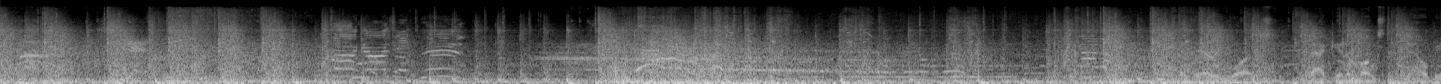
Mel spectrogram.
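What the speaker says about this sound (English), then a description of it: "Shotgun." Shotgun fire in Max Payne 3 booms repeatedly amid a dense, chaotic firefight, with heavy blasts, mechanical clatter and crashes layered under a voice talking over the action.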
